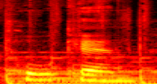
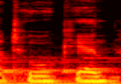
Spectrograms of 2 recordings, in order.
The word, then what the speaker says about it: Talken: Number 5, Token. This is spelled TALKEN.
